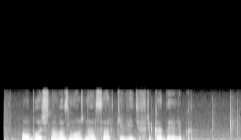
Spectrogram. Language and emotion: Russian, neutral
